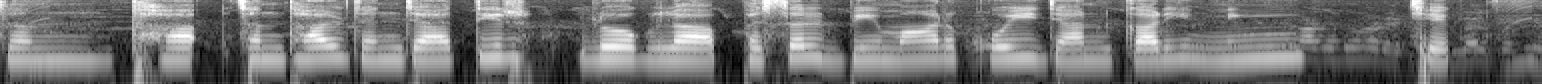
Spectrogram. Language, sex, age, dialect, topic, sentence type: Magahi, female, 18-24, Northeastern/Surjapuri, banking, statement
